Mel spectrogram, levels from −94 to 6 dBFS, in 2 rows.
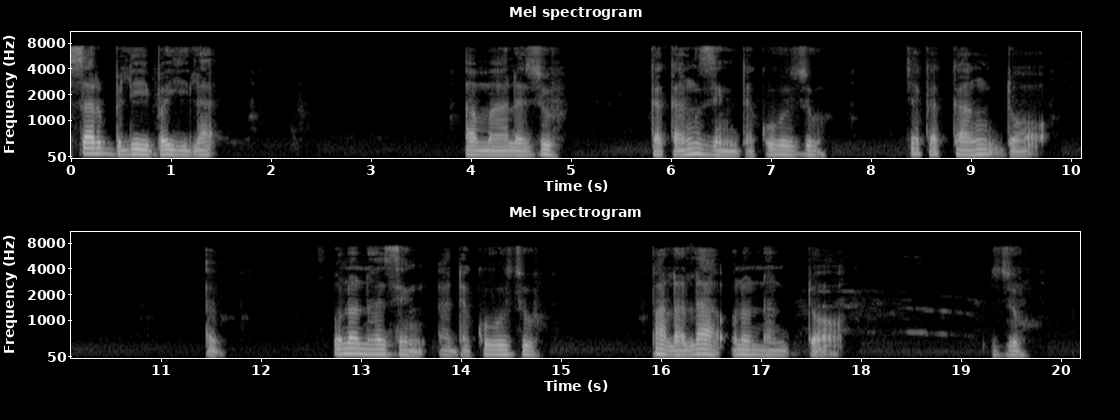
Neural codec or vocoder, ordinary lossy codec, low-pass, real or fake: none; AAC, 48 kbps; 7.2 kHz; real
